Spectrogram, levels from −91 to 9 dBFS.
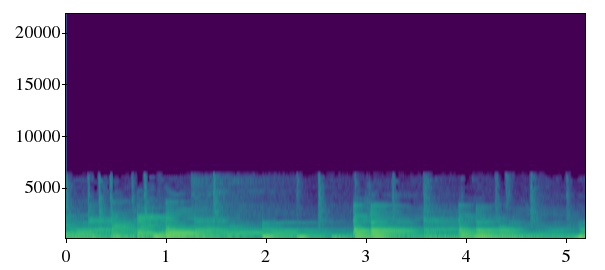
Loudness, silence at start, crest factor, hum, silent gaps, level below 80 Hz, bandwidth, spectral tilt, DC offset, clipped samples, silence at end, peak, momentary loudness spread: -21 LUFS; 0 s; 14 dB; none; none; -26 dBFS; 6.6 kHz; -8.5 dB/octave; under 0.1%; under 0.1%; 0 s; -6 dBFS; 9 LU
